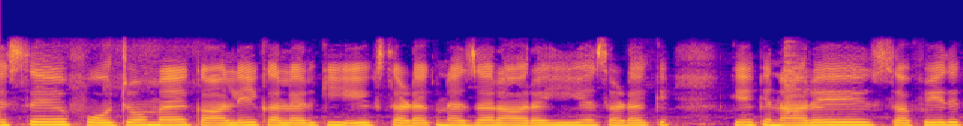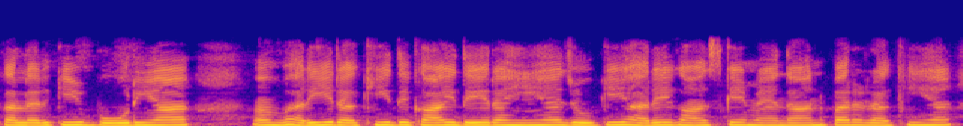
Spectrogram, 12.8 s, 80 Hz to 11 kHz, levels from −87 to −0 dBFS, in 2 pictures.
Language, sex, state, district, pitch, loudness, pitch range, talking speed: Hindi, female, Rajasthan, Churu, 210 Hz, -12 LUFS, 200-220 Hz, 155 wpm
